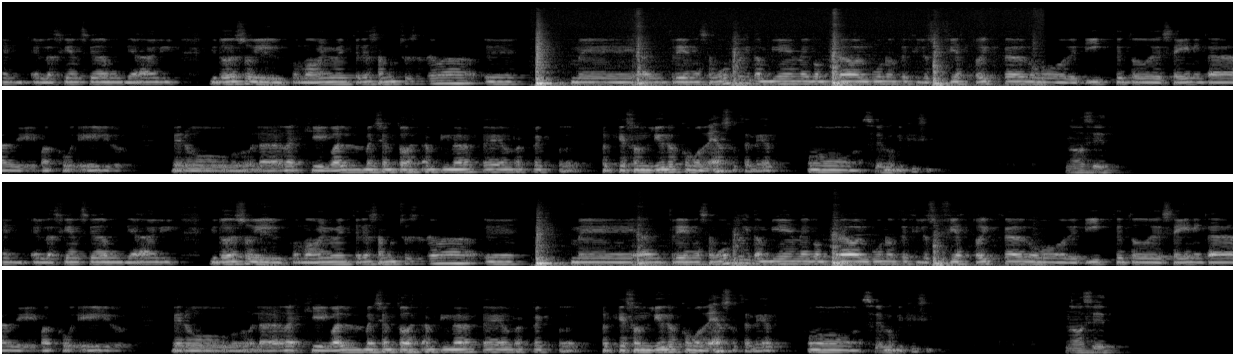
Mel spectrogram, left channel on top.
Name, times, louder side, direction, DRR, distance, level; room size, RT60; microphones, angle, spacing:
voice 1, 0.0-5.2 5.7-13.5 14.0-20.0 20.4-21.5, right 1 dB, 10° right, 2 dB, 1.7 m, -29 dB
sound 1, 5.3-10.4, left 1 dB, 70° left, 1.6 m, -30 dB
voice 2, 20.9-21.3 22.9-23.3, equal, 45° right, 2 dB, 3.1 m, -38 dB
16.0 x 10.0 x 5.9 m, 0.38 s
head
